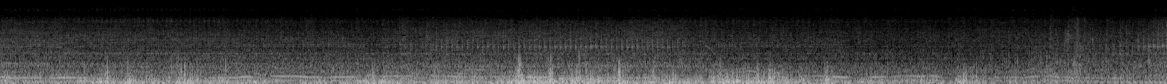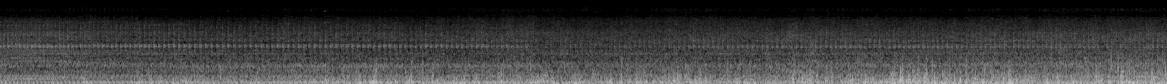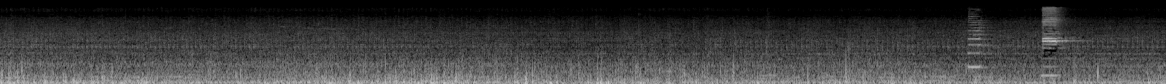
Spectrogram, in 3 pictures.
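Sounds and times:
wind buffeting microphone: 0:00.0 - 0:11.6, 0:12.2 - 0:35.0
small vehicle rumbling on rough road: 0:00.0 - 0:35.0
horn toot: 0:33.0 - 0:34.4.

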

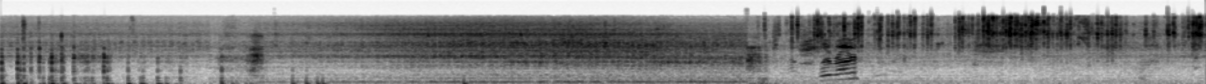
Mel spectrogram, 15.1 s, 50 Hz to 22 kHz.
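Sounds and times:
sharp taps and knocks: 0:00.0 - 0:03.0, 0:03.6 - 0:04.2
outboard motor idling: 0:00.0 - 0:15.0.

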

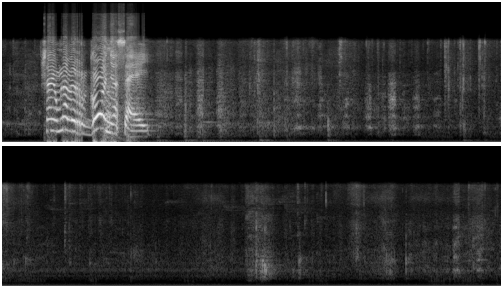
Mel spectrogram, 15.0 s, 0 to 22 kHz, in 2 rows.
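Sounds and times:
dog moving with clicks and rustles: 0:03.7 - 0:09.2.

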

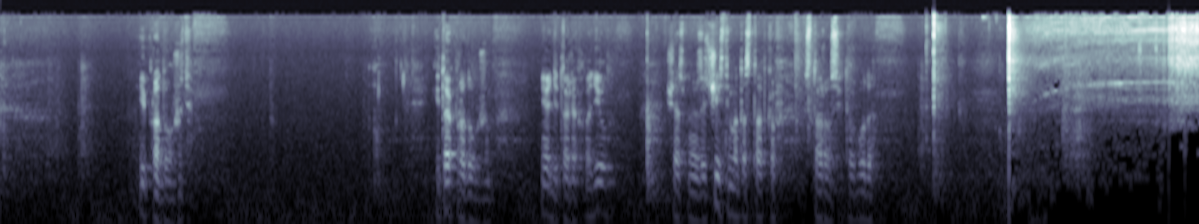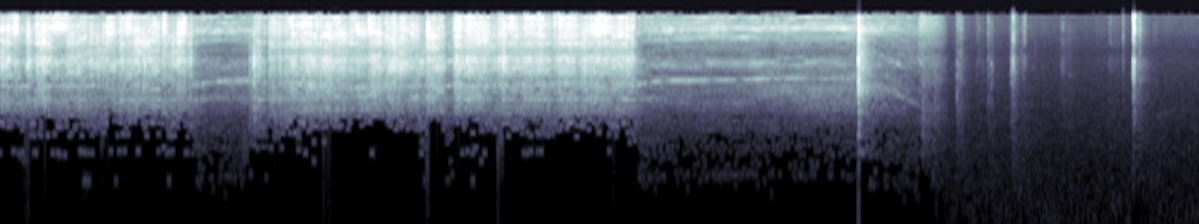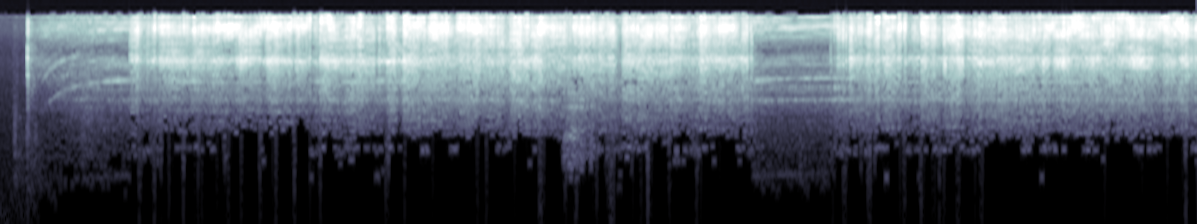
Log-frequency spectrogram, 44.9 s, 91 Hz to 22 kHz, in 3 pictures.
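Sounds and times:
rotary tool grinding with whine: 0:12.9 - 0:26.8, 0:30.4 - 0:44.9.

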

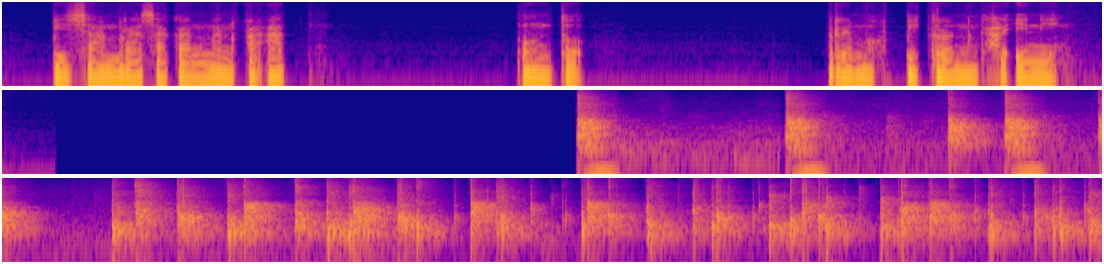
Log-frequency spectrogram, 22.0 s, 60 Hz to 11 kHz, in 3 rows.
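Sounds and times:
men clapping: 0:13.6 - 0:22.0.

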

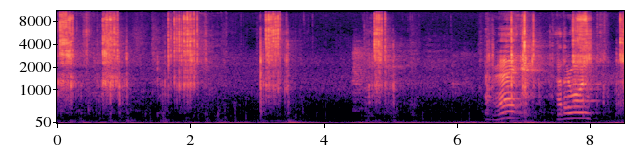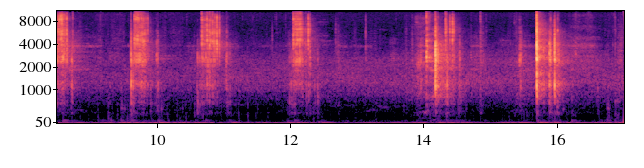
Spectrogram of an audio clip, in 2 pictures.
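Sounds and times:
hand ratchet clicking: 0:00.0 - 0:02.3, 0:03.0 - 0:03.7, 0:04.6 - 0:05.2, 0:06.5 - 0:08.9, 0:09.6 - 0:16.3.

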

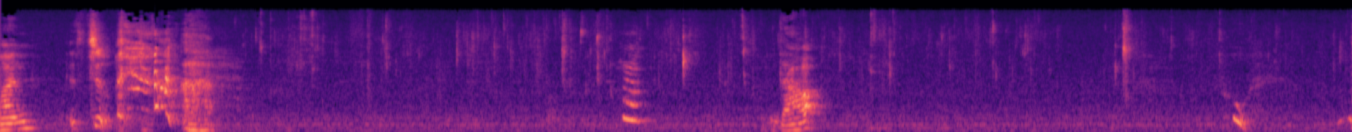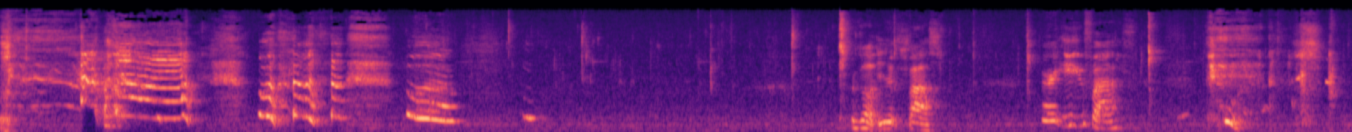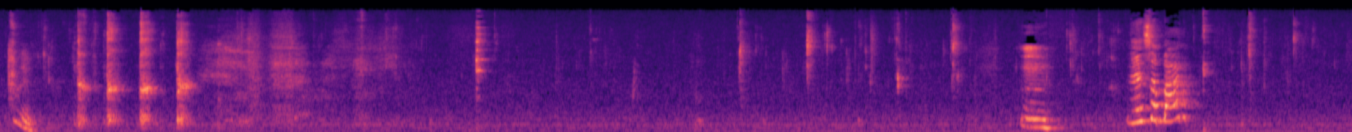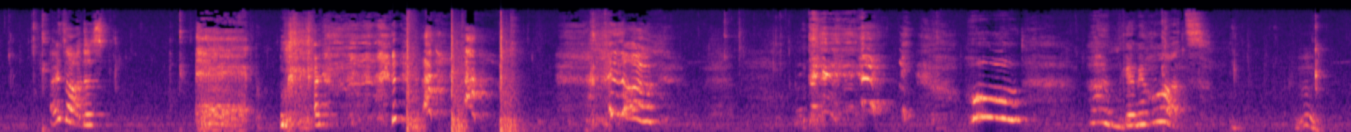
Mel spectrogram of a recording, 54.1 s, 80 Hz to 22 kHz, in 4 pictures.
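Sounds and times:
faint low hum: 0:00.0 - 0:54.0
wet mouth clicks: 0:11.1 - 0:11.4, 0:27.4 - 0:29.0, 0:34.4 - 0:36.8.

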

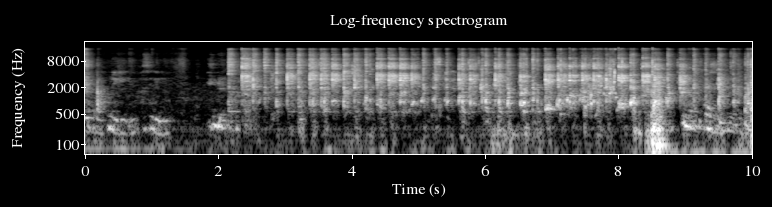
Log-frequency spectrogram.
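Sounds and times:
fork beating egg in metal bowl: 0:02.1 - 0:10.0.

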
